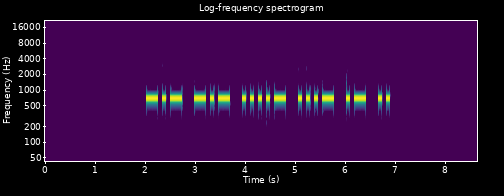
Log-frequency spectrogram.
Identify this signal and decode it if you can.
Morse code, heard as a keyed tone, about 15 wpm, 700 Hz. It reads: KK4VAI
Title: USA Call Signs - 6 Characters - Repeated 2x - 15wpm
